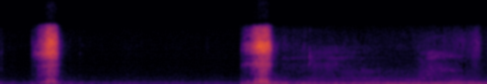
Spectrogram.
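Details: Woman's allergic sneezing fit: two sharp sneezes a few seconds apart, then steady hissy background noise; sneezing.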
